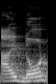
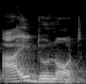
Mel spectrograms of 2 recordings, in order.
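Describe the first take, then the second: First: The contracted negative word carries no stress. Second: Both words after I carry stress. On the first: "second word के ऊपर, contraction के ऊपर stress नहीं है।" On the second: "दोनों words पर stress है"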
